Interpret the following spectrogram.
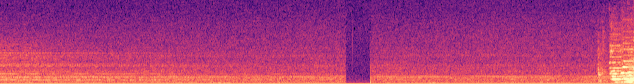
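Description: Steady hiss with faint hum in the pause between two dance-organ tunes, with a brief dropout about three and a half seconds in.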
